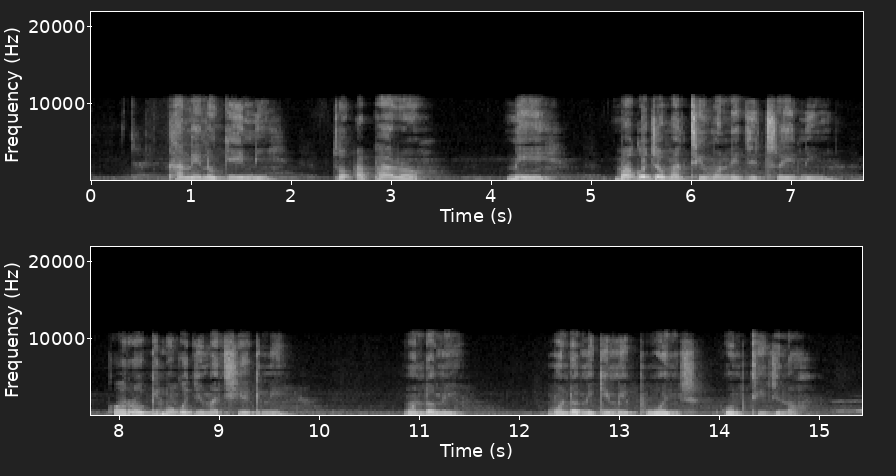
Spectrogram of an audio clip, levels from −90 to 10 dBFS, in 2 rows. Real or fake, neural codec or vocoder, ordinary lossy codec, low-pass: fake; vocoder, 24 kHz, 100 mel bands, Vocos; none; 10.8 kHz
